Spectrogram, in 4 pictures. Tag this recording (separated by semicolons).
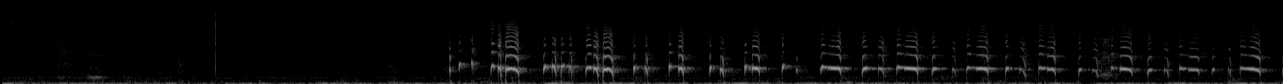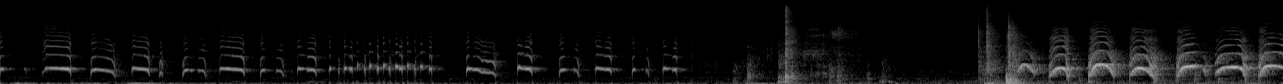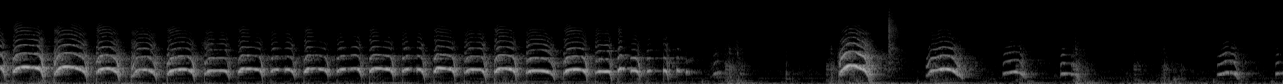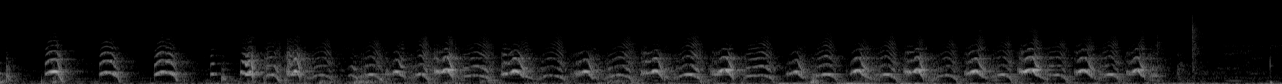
glass; skin; squeak; squeaking; wet; wipe; wiping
